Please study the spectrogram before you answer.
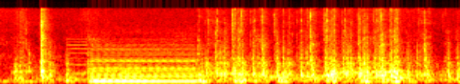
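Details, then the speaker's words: Sewing machine stitching a few forward stitches down a seam: even motor hum then a rougher clatter, which the sewer recognises by sound as the bobbin not inserted properly; confirmed on removal and reseated. "it sounds like my bobbin's not in properly, I can always tell, so I'll just pull that out."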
